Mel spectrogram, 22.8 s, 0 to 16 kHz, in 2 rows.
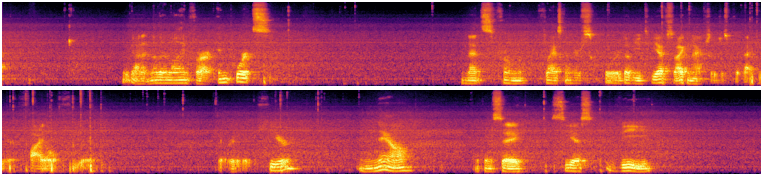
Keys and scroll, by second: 2.2 Up, 3.9 i, 4.3 Return, 5.0 Up, 5.3 super+v, 7.6 Up, 8.1 Up, 9.9 ,, 11.1-13.4 typing, 14.5 Escape, 15.4 d, 16.0 Down, 17.8 o, 19.1 c, 19.5 s, 20.4 v.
